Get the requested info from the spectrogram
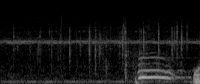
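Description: A single owl hoot, one steady low call about half a second long, coming after a second and a half of quiet.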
